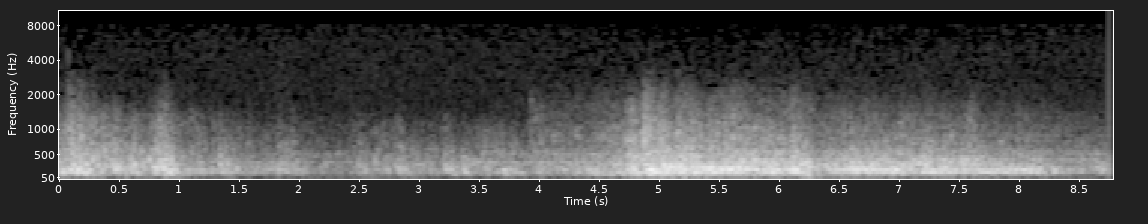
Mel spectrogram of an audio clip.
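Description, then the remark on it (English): A thunderstorm with deep rolling thunder rumbling steadily, swelling louder about halfway through and staying heavy, with a hiss of rain underneath and no voices. “The storm brought you to us swiftly, my lord.”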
